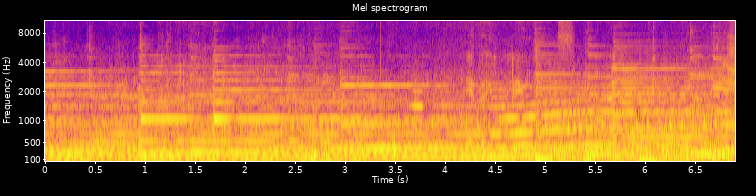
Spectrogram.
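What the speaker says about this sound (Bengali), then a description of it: "মাছ ধরার ট্রলার আসতেছে আর কি সুন্দর ঢেউ দেখেন" A fishing trawler approaches on the river shore at Mohonpur, Chandpur, giving a steady humming engine drone with shifting tones over wind and lapping waves.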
